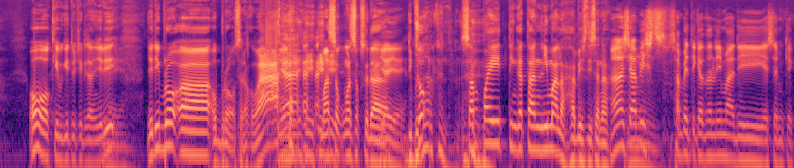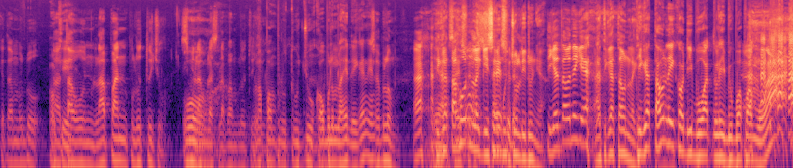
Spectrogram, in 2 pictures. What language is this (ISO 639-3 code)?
msa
